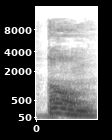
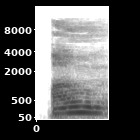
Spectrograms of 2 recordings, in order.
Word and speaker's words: Om: own which is pronounced in sanskrit o is a diphthong formed by combining the sounds a and u the adaptation developed the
